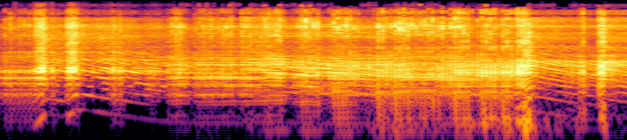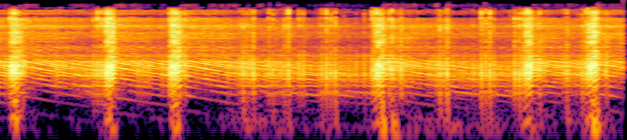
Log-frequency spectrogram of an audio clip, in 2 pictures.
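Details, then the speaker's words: Rebuilt ported two-stroke chainsaw after blown-up engine with trashed connecting rod; revving hard and dropping back in repeated crisp, even bursts, no knocks or rattles; sounds healthy, normal running. "so let me show you what tasmanian saul sounds like right now it sounds healthy to me you tell me what you think"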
